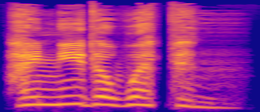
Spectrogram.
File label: Female Draenei error need weapon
